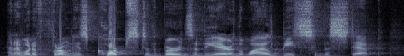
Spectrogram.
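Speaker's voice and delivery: father vowing vengeance over his dead daughter; vengeful vow. Acted. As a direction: swear revenge, building in force.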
